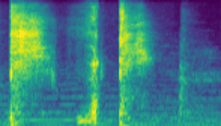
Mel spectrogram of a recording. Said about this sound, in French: C'est encore dans les vapes, je donne une grosse gifle.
